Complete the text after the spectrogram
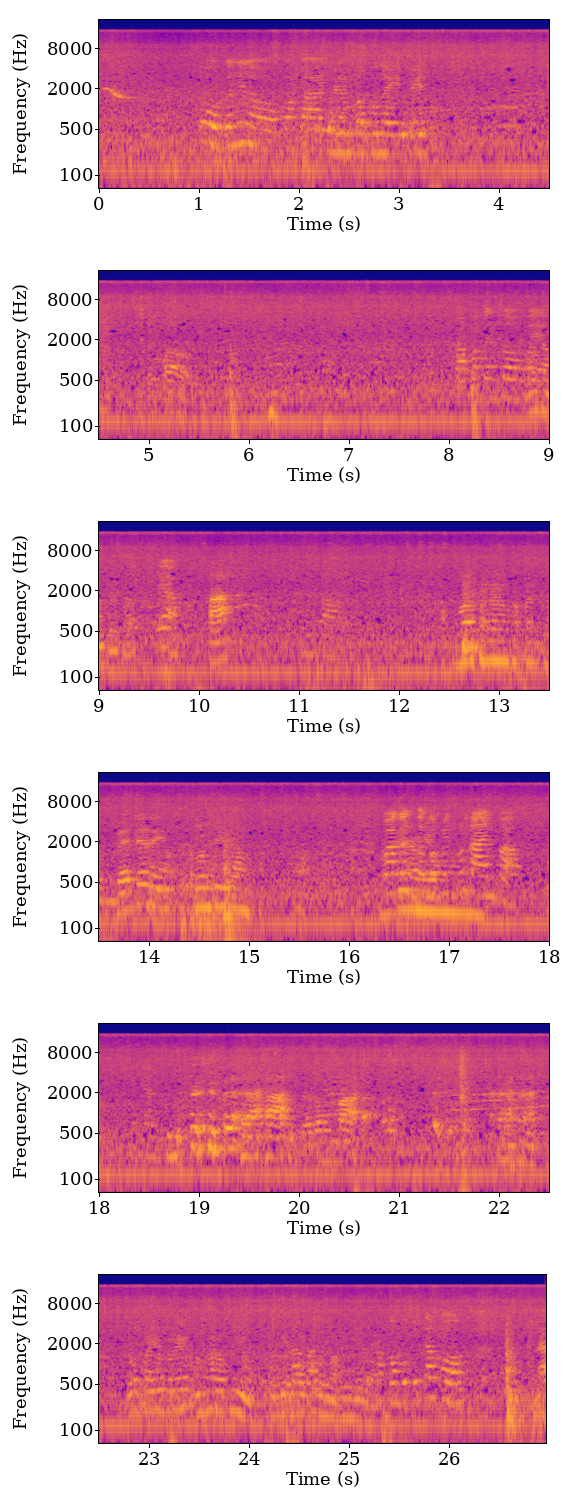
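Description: A teenage boy talks nearby with animation.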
